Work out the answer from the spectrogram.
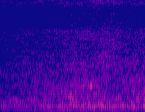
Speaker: Mga idol, tahimik na po. Wala na po yung tunog, narinig natin.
